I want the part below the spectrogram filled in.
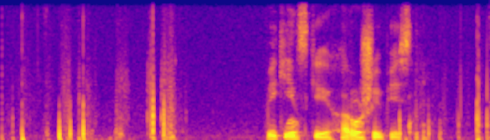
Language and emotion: Russian, neutral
